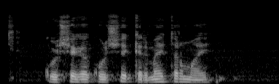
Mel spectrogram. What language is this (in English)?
Bashkir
